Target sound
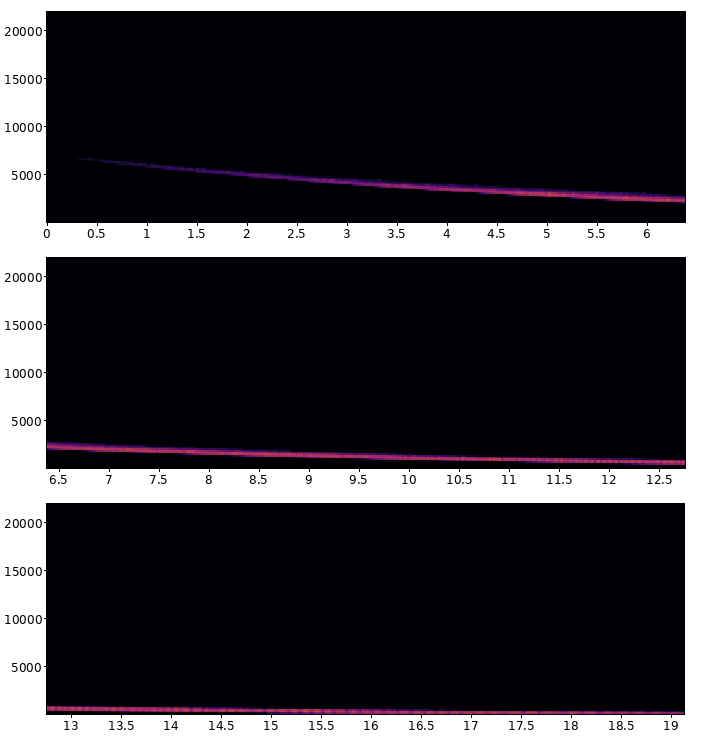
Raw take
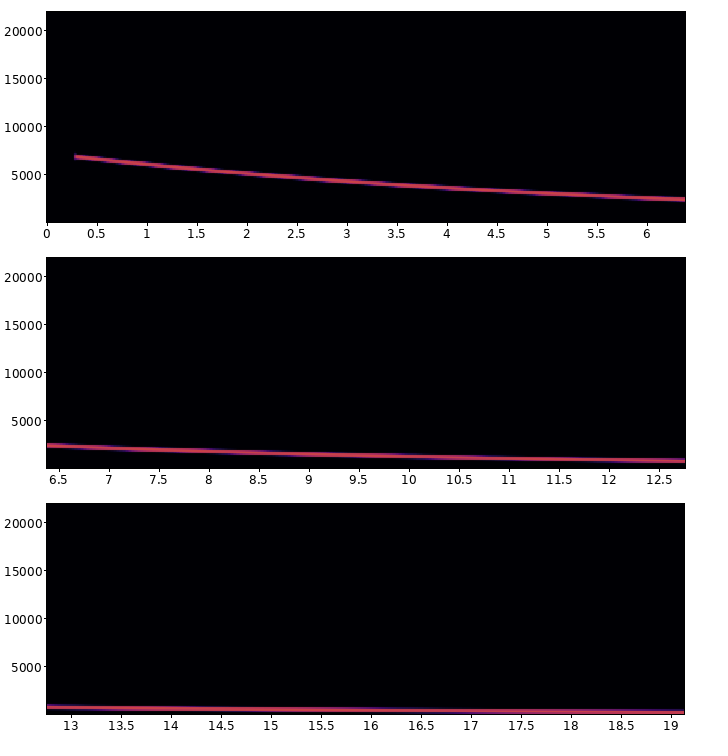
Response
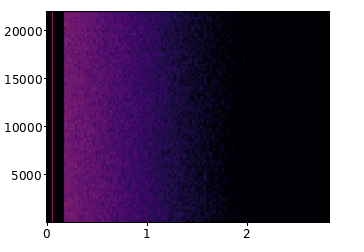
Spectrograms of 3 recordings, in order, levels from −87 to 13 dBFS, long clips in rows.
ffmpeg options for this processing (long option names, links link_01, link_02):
-filter_complex "[0:a]highpass=frequency=350:width_type=q:width=0.5412,highpass=frequency=350:width_type=q:width=1.307,lowpass=frequency=3300:width_type=q:width=0.5176,lowpass=frequency=3300:width_type=q:width=0.7071,lowpass=frequency=3300:width_type=q:width=1.932,afreqshift=-150,aecho=1:1:237|474|711|948:0.158|0.0697|0.0307|0.0135[link_01];[1:a]atrim=start_sample=2205,afade=type=out:start_time=0.23:duration=0.01,atrim=end_sample=10584,asetrate=66150,aresample=44100[link_02];[link_01][link_02]afir=irnorm=-1:irlink=0,volume=-1.5dB"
